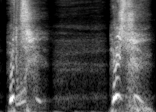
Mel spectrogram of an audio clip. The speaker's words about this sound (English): He sneezed with every stride.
